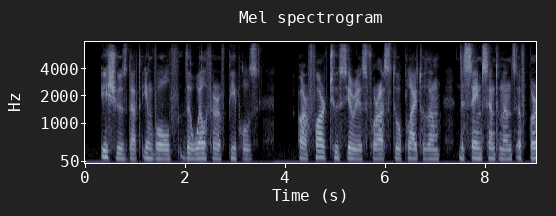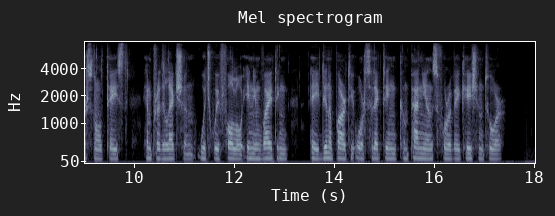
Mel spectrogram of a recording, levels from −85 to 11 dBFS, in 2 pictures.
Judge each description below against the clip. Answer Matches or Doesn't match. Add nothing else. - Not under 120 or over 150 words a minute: Matches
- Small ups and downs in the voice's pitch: Matches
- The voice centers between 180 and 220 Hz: Doesn't match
